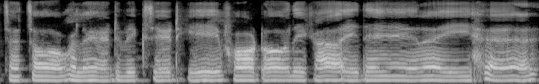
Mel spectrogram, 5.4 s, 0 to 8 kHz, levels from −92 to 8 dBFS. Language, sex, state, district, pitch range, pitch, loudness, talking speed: Hindi, male, Rajasthan, Jaipur, 145-150 Hz, 150 Hz, -17 LUFS, 100 wpm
